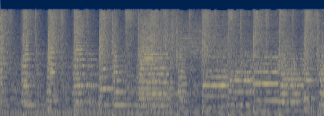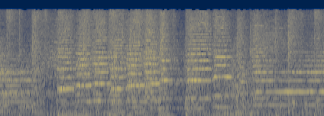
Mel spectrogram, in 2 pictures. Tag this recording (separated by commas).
Music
